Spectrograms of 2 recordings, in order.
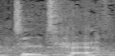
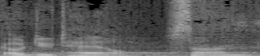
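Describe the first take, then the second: First: Chuckling through the words; laughing repeat. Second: Low, quiet and dry, lightly teasing; dry mock interest. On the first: Real, not acted. Pastor repeating his joke to church, laughing. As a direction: laugh at your own line. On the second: Dad mock-humoring his nine-year-old son, low and dry. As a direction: humor the kid with mock curiosity. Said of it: "And I was like".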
